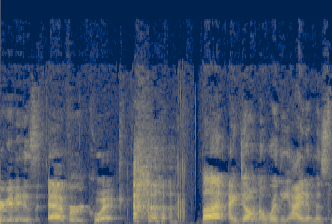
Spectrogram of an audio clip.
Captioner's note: chuckles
